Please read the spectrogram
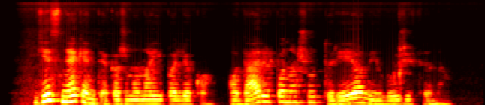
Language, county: Lithuanian, Kaunas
